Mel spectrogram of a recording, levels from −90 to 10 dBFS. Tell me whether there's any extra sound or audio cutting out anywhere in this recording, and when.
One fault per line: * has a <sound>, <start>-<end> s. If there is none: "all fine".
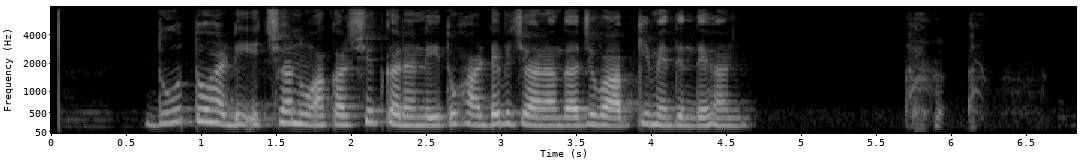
* has a cough, 5.7-6.7 s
